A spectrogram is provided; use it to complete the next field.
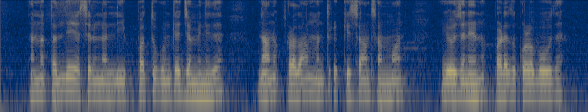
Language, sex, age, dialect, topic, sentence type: Kannada, male, 18-24, Mysore Kannada, agriculture, question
